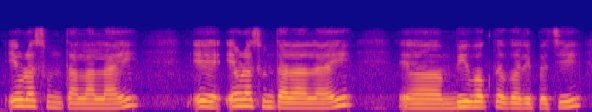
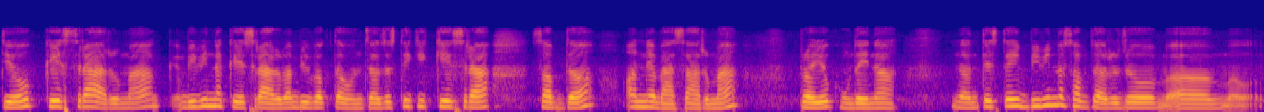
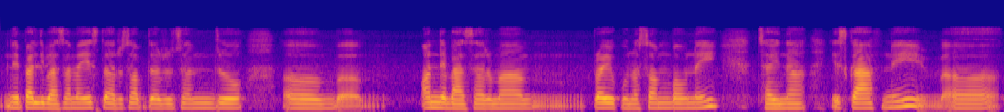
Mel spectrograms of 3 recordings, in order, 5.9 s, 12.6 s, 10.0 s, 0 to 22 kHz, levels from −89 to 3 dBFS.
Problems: none marked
